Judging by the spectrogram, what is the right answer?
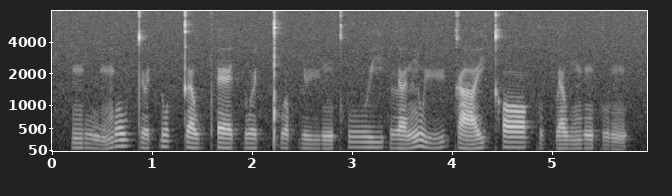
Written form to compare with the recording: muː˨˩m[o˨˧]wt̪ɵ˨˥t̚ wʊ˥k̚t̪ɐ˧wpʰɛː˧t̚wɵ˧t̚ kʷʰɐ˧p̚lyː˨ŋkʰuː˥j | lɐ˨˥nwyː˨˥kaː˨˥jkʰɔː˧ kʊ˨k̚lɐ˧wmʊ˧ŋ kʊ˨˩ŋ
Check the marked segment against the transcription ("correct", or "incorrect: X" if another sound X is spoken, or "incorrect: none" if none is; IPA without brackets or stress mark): incorrect: o˥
